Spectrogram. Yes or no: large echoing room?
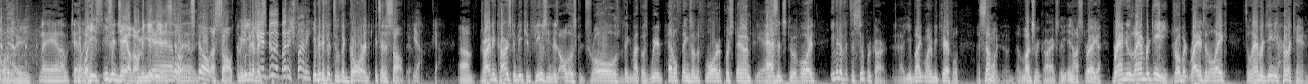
no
